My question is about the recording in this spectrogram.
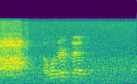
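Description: Electric drive motors of a mecanum-wheeled robot whirring as it drives on carpet, cutting off about half a second in. A faint voice follows.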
